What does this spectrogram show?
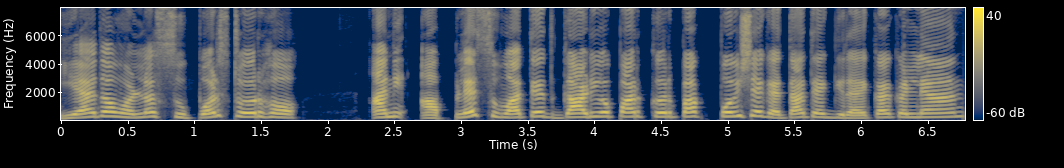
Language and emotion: Goan Konkani, angry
